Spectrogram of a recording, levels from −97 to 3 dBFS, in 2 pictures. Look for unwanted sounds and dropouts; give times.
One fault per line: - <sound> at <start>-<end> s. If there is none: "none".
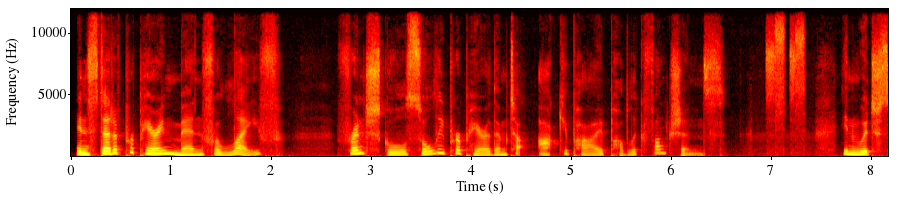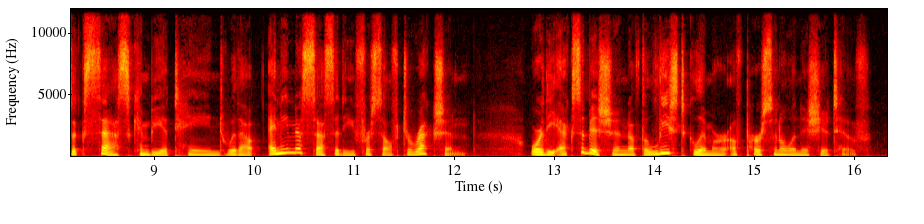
- laugh at 7.0-7.4 s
